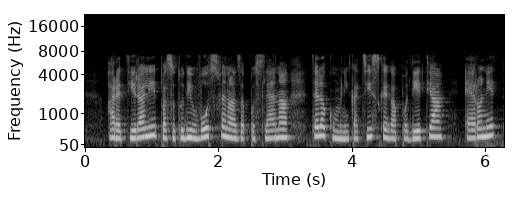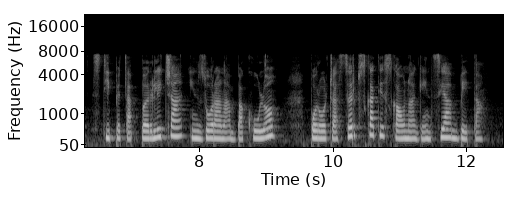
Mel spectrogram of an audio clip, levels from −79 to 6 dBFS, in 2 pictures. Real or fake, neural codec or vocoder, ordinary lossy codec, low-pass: real; none; none; 7.2 kHz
